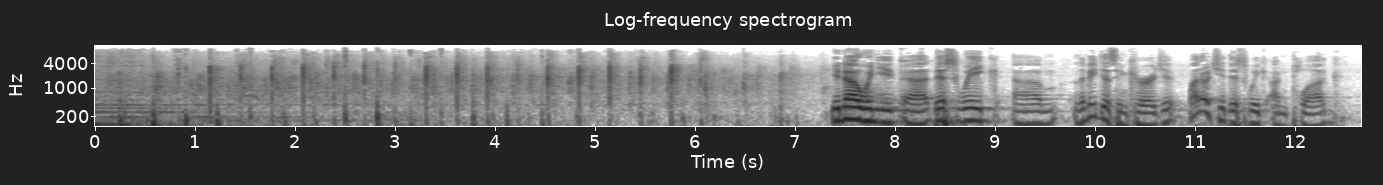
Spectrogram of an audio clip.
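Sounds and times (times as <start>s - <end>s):
crowd clapping: 0.0s - 7.4s
speech: 7.4s - 12.6s.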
